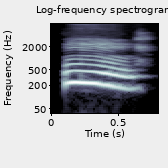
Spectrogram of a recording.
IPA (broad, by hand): n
